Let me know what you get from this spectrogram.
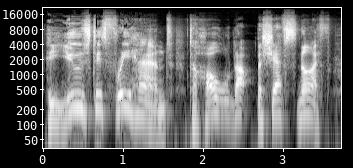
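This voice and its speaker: An Australian man narrating a children's story in a dramatic, expressive way. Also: on the high side, takes it slowly. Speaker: audiobook narrator.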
